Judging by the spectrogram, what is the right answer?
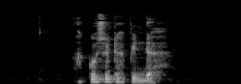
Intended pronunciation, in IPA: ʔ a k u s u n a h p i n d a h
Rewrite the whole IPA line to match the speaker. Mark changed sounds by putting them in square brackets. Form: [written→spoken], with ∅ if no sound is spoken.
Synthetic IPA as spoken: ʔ a k u s u [n→d] a h p i n d a h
